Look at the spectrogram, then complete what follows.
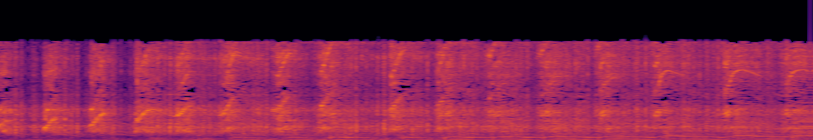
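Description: Hobao EPX RC car's electric motor and drivetrain run up under repeated throttle blips. A high whine rises and falls over and over, about four times a second at first, slowing to about twice a second later.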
